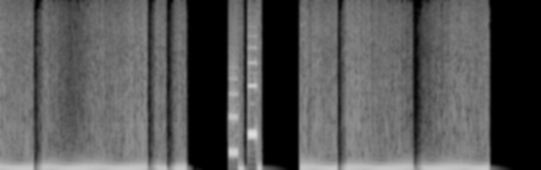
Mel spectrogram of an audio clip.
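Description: An experimental synthesized noise bass patch plays a loud, buzzing sustained low note that cuts in and out in choppy bursts, broken by a brief bright pitched stab in a short gap before the droning bass returns.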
